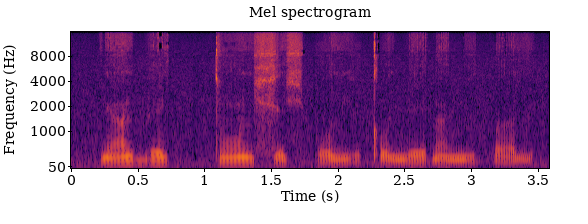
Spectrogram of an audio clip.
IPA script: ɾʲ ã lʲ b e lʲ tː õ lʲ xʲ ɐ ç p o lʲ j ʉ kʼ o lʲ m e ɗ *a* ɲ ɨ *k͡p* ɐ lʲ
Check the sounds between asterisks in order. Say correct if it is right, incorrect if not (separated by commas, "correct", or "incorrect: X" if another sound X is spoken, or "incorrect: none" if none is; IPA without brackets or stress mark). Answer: incorrect: ã, correct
